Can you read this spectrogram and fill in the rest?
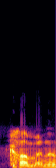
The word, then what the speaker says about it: cumin: Indicating that the caller was just fine with your pronunciation of cumin. But you should know that if you look up in a dictionary, you'll find that the that is apparently a brand new pronunciation going around. The traditional pronunciation is cumin. In fact, sometimes has been spelled with two M's.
